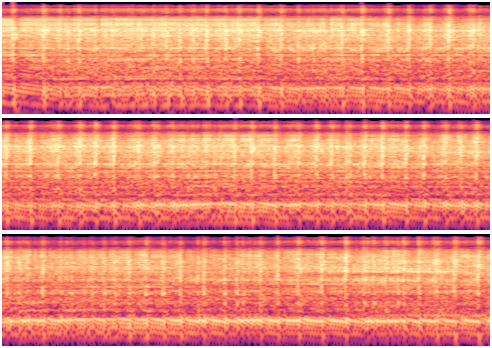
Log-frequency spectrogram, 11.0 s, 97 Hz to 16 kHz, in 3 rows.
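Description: KTM 300 two-stroke single-cylinder dirt bike engine running steadily, its pitch drifting gently up and down.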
